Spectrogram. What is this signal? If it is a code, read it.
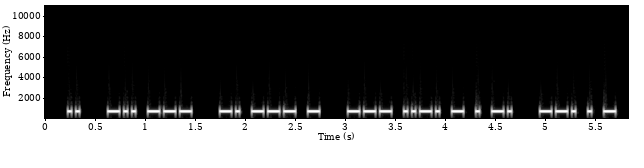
Morse code, heard as a keyed tone, about 30 wpm, 700 Hz. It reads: I DO NOT OFTEN GET
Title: Sentences from Top 1000 Words - Review Part 1 - 30wpm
